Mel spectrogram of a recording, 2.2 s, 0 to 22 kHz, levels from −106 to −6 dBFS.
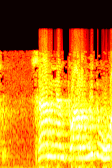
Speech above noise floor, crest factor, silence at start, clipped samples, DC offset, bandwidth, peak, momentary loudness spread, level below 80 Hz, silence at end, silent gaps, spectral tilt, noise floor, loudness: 27 dB; 6 dB; 0 s; 5%; under 0.1%; 11 kHz; 0 dBFS; 14 LU; -38 dBFS; 0 s; none; -3 dB/octave; -33 dBFS; -5 LUFS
